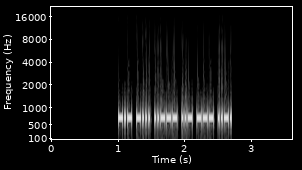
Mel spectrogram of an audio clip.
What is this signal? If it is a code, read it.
Morse code, heard as a keyed tone, about 52 wpm, 700 Hz. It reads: KB2UOF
